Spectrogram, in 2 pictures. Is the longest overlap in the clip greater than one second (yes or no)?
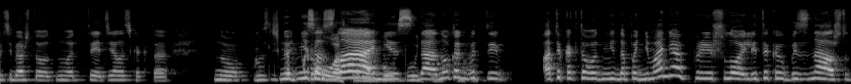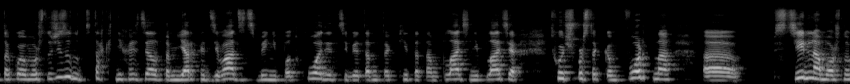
yes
